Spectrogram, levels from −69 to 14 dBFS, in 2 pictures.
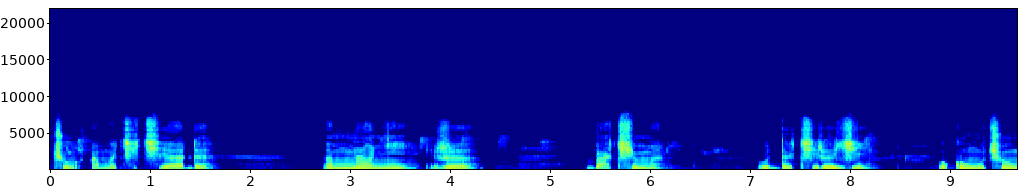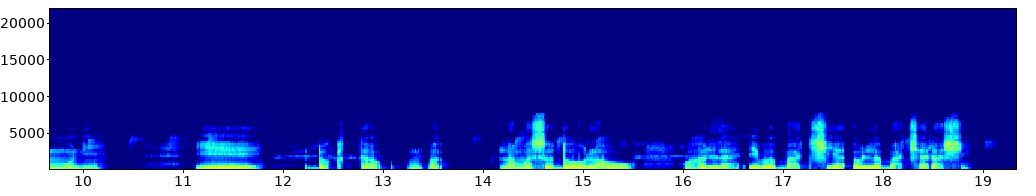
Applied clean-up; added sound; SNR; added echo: none; none; none; none.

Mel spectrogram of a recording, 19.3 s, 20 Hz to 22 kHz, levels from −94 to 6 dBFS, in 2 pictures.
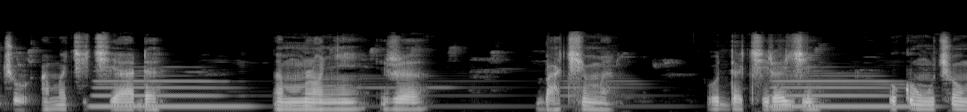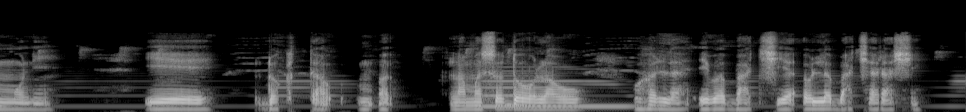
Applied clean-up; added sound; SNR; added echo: classical method log-MMSE.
